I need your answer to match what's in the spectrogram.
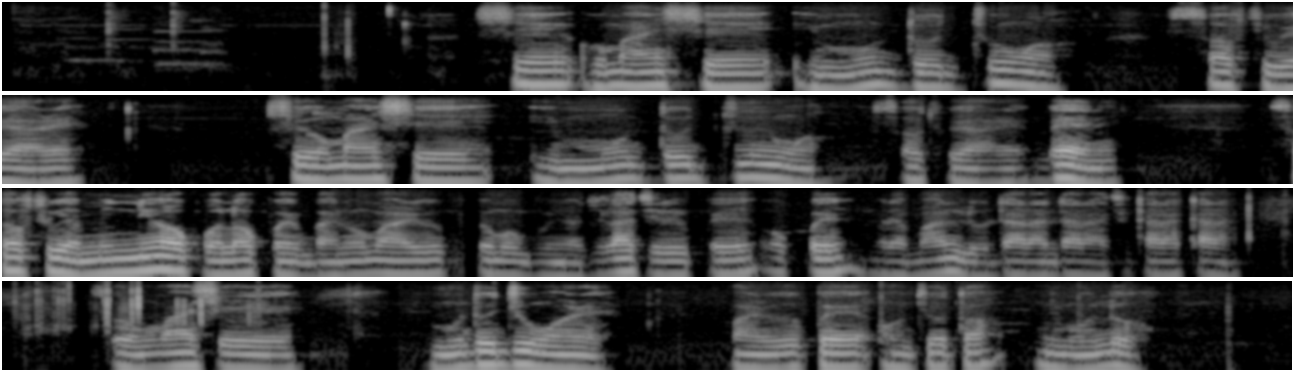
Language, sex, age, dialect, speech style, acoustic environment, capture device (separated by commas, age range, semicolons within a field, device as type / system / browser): Yoruba, male, 35-44, Nigeria - Ibadan, focused, nature, mobile / Linux / Chrome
